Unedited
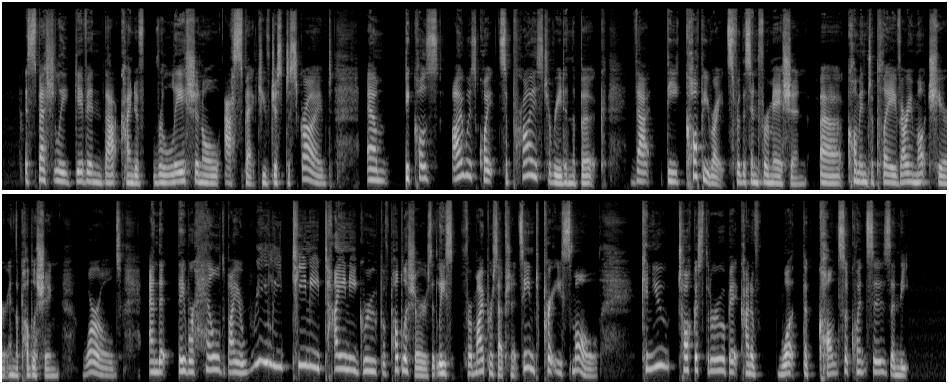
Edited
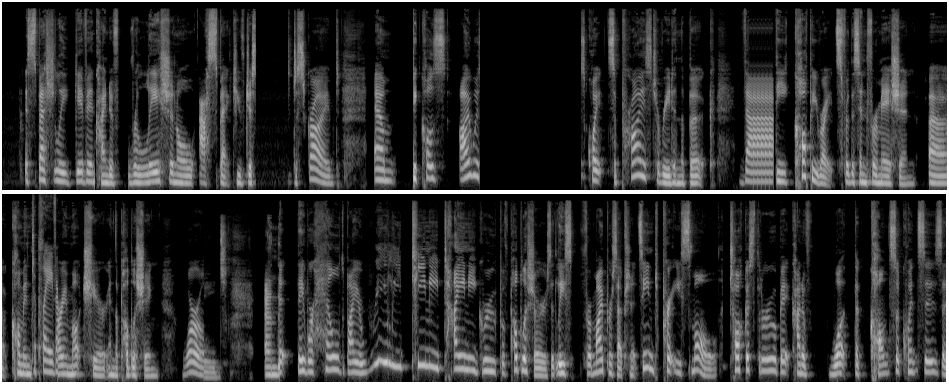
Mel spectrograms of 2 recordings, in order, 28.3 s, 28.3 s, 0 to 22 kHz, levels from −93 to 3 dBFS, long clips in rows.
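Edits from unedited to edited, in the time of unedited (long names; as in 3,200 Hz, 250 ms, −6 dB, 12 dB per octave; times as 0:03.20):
0:01.38–0:01.76: remove
0:04.18: splice in room tone 0.49 s
0:07.05: splice in silence 1.52 s
0:09.57: stutter in place 0.06 s, 6 plays
0:12.99–0:13.51: play speed 135%
0:15.70–0:16.54: play speed 74%
0:23.19–0:24.21: remove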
